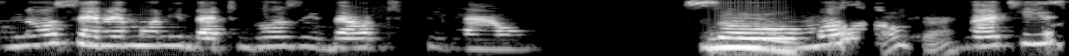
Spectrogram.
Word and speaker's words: pilau: Swahili Palu. Do I say it right? Palu? Pilau. Pilau. Yes, pilau.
